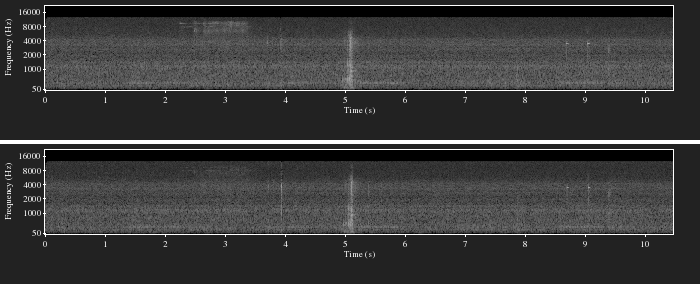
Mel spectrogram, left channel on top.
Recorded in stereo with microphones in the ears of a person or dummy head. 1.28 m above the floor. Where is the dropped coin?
40° left (ahead or behind), 8.5 m.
